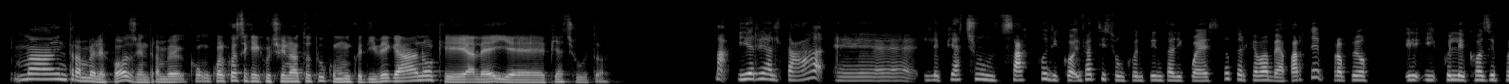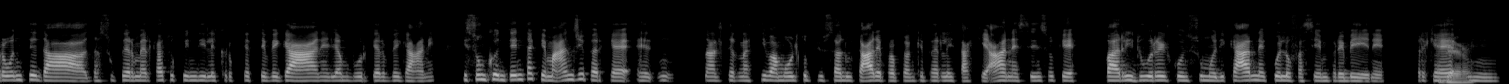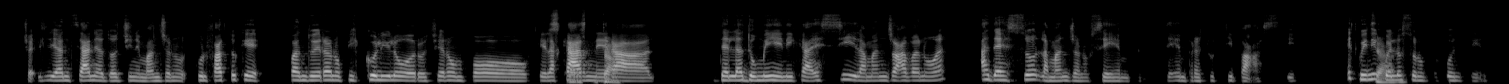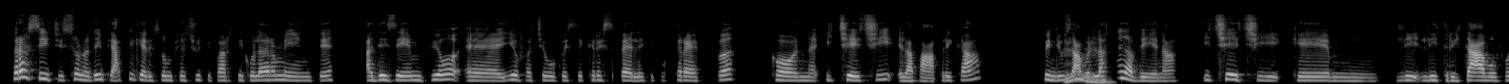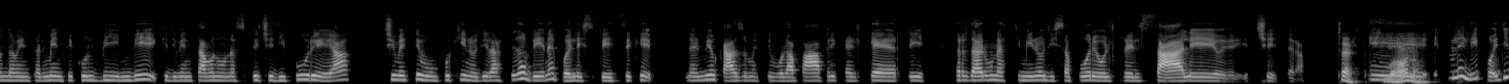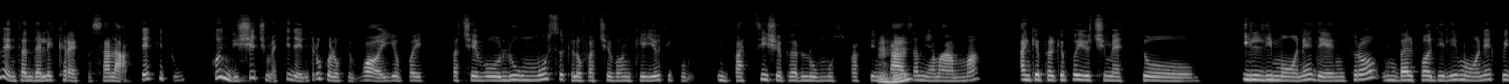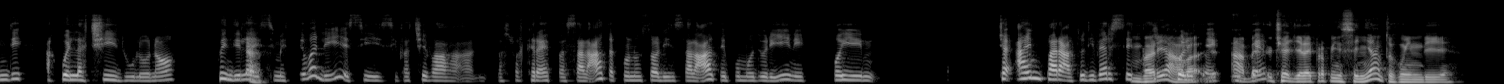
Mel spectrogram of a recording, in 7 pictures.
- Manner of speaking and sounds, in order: other background noise; "cioè" said as "ceh"; "cioè" said as "ceh"; "cioè" said as "geh"; "cioè" said as "ceh"
- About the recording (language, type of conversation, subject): Italian, podcast, Come posso far convivere gusti diversi a tavola senza litigare?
